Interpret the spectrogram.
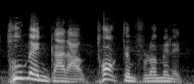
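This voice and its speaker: An actor playing a flustered, earnest, simple-hearted police sergeant in an old radio drama, stammering and pleading in naively formal words. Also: male voice, fairly high pitch, very animated, brisk. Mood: earnest, upset. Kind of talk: 1950s radio drama acting.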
